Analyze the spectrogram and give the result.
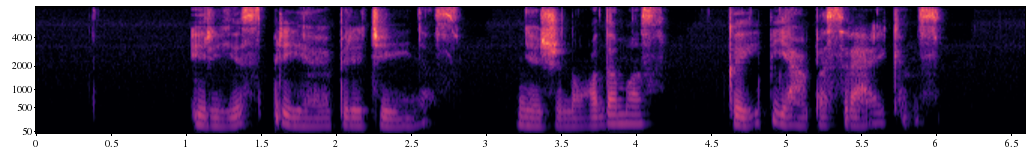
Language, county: Lithuanian, Vilnius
